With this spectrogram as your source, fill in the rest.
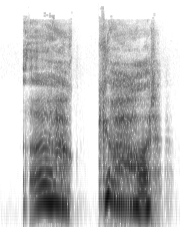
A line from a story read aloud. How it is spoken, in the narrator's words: I groan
